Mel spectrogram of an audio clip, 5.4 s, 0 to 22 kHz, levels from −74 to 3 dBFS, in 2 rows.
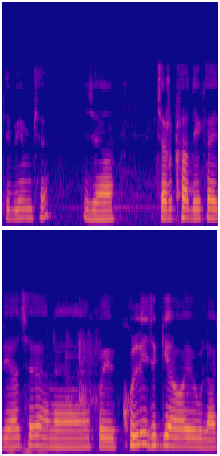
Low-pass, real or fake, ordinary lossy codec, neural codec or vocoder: none; real; none; none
